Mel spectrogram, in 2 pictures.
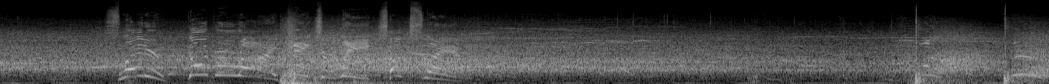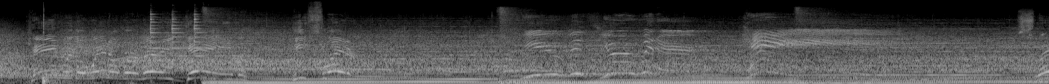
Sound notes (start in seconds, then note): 6.0 crowd cheering; 11.9 bell ringing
